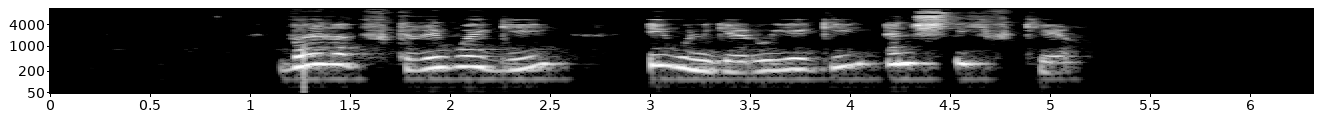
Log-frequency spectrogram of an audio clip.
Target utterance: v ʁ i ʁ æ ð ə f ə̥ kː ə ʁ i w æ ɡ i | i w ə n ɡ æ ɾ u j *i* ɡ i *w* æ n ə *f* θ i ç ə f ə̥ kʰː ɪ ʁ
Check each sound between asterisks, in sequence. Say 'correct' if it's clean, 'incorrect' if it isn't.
incorrect: æ, incorrect: none, incorrect: ʃ

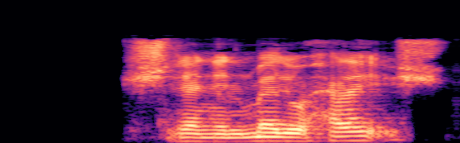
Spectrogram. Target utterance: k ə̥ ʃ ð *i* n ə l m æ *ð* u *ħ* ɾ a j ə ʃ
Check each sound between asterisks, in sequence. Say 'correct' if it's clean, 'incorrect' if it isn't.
incorrect: æ, correct, correct

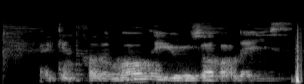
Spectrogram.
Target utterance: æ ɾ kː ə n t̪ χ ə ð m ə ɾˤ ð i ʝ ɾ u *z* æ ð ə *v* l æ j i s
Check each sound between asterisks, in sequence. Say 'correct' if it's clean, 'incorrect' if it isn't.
correct, incorrect: ʁ

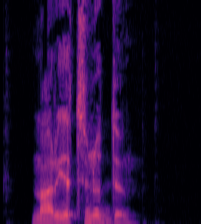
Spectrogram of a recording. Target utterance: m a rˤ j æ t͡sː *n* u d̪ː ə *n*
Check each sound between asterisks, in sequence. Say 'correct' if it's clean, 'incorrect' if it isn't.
correct, incorrect: m

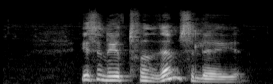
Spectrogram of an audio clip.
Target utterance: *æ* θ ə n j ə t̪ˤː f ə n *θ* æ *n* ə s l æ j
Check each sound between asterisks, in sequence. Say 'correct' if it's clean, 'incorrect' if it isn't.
incorrect: i, incorrect: ð, incorrect: m

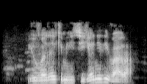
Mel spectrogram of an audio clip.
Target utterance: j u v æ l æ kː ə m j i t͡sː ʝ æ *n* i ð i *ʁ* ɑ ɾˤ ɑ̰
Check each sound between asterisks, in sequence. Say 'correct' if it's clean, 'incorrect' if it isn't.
correct, incorrect: v

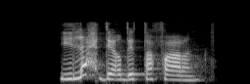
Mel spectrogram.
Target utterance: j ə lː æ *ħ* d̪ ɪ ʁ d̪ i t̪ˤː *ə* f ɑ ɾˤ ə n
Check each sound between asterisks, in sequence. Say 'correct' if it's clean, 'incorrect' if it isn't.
correct, incorrect: ɑ

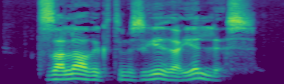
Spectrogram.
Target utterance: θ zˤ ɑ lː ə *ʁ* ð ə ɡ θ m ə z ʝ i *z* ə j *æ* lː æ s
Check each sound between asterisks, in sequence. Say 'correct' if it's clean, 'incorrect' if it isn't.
correct, incorrect: ð, correct

